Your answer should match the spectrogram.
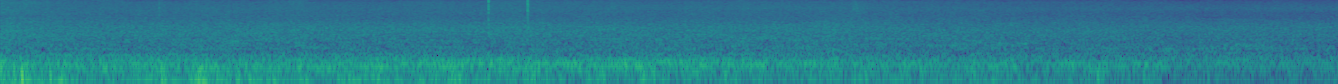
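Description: Steady low hum and hiss of indoor room noise, with a handling bump at the start and two faint clicks about four seconds in. The hum eases off slightly near the end.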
